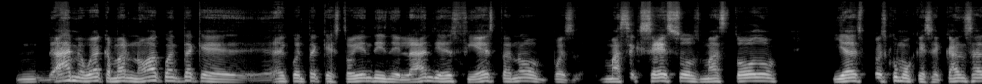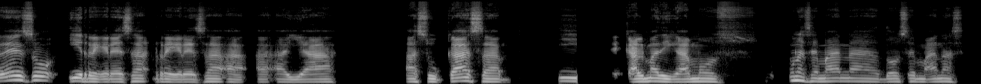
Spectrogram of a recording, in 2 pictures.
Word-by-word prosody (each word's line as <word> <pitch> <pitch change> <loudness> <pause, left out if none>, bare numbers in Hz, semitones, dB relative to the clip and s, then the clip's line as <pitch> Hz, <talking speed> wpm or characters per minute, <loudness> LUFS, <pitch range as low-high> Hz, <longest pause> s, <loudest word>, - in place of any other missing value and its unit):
um. 115 -3 -8
"Ah, 160 +4 +6
me 170 - +1
voy 150 +3 +3
a - - -3
calmar", 150 +1 0
no, 145 +3 0
haga 185 - +4
de - - -14
cuenta 170 -1 -2
que, 115 -9 -2
eh, - - -4
de 140 0 -2
cuenta 150 +2 -2
que 140 -3 -3
estoy 130 +4 0
en 155 0 0
Disneylandia, 140 +3 +1
es 140 0 0
fiesta, 145 +4 -1
¿no?, 145 -7 -3
pues, 120 -2 -6 0.2
más 125 +1 0
excesos, 155 -3 +4
más 135 +2 0
todo 155 -1 +2 0.5
y 125 - -1
ya 150 - +7
después, 160 0 -1
como 155 -5 0
que 125 - -2
se 115 -1 -3
cansa 150 +2 0
de 190 +6 +3
eso, 190 -2 +1
y 155 0 +3
regresa 135 +1 0
regresa 120 0 0
a 115 -3 -5
a 120 +1 -8
allá 115 +1 -2 0.7
a 135 -1 -1
su 130 0 0
casa 145 -4 +3
y 105 - -26 0.9
se - - -24
calma, 140 +2 +4
digamos 130 +1 0 0.3
1 185 0 +3
semana, 140 -2 -3
2 130 +2 -4
semanas, 130 -2 -4
140 Hz, 160 wpm, -24 LUFS, 125-155 Hz, 0.9 s, ya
